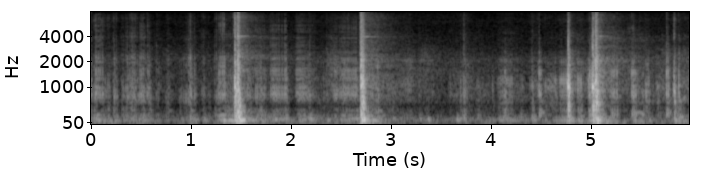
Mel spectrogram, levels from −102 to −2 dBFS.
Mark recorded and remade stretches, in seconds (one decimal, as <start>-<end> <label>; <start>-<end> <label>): 0.0-6.0 recorded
